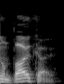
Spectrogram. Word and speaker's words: Mboko: It's not on boo. Wait, I'm saying on booco. I'm saying it correctly, right?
